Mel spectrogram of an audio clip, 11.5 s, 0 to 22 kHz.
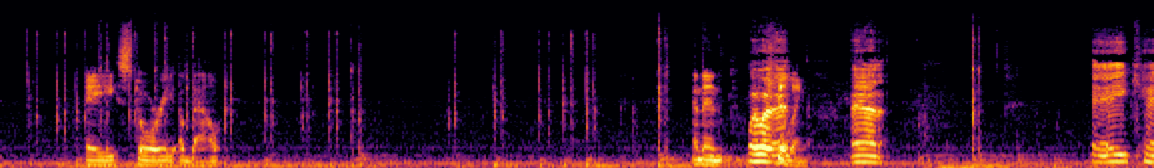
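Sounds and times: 
low steady hum: 0:00.0 - 0:11.5
typing a prompt on a computer keyboard: 0:00.2 - 0:03.7, 0:04.4 - 0:06.0, 0:09.7 - 0:10.0
speech: 0:00.8 - 0:02.4, 0:07.0 - 0:08.9, 0:10.9 - 0:11.5.

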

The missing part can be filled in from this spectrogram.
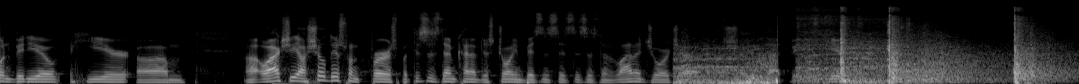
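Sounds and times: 
speech: 0:00.0 - 0:08.9
firework going off during street unrest: 0:08.6 - 0:10.7.

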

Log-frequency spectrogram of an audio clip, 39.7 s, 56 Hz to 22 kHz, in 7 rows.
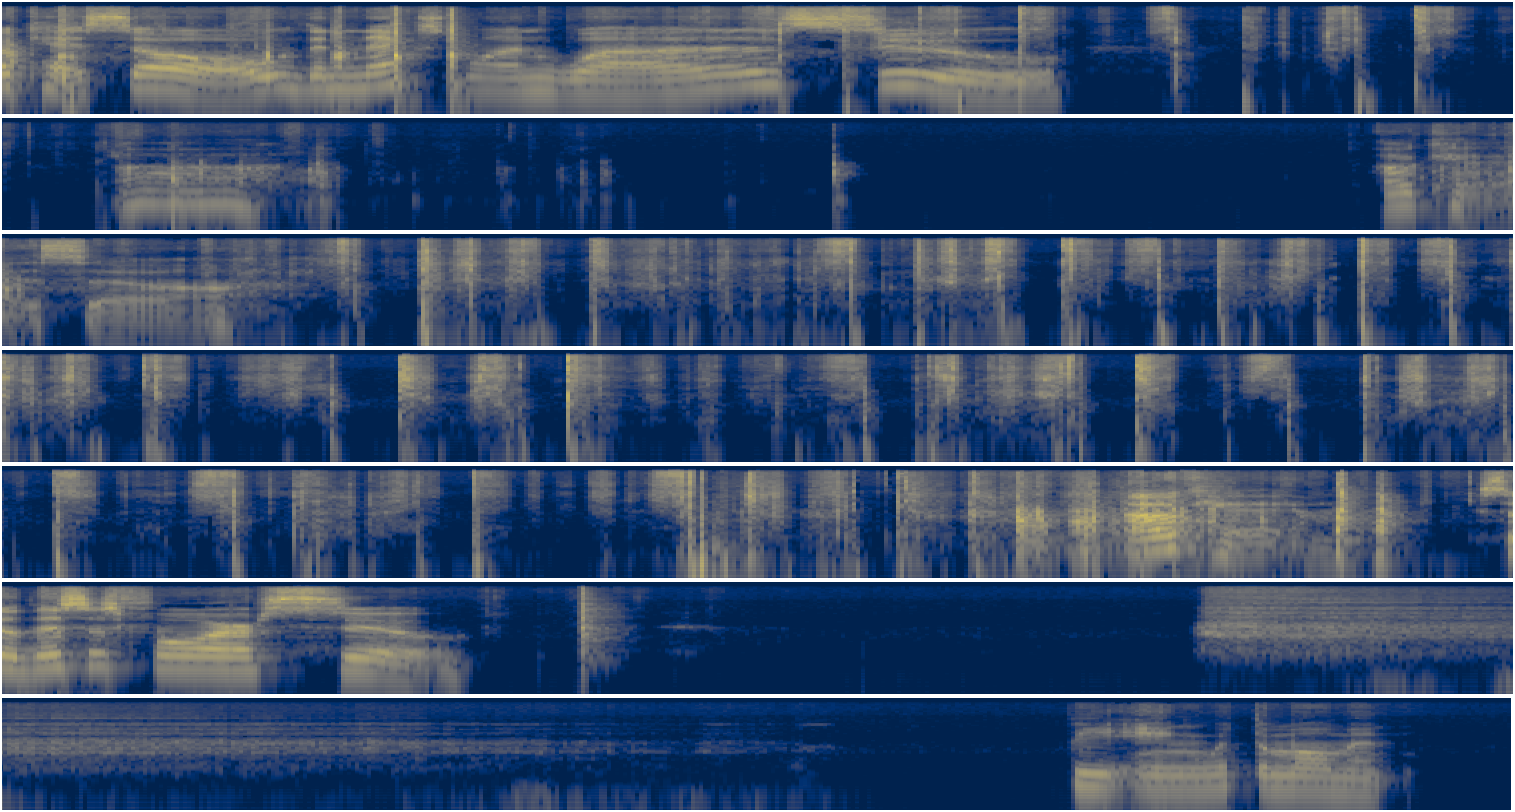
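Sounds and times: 
deck of dragon oracle cards being shuffled and handled: 0:00.0 - 0:01.8, 0:02.6 - 0:05.9, 0:12.1 - 0:28.0
speech: 0:00.0 - 0:04.5, 0:06.1 - 0:07.0, 0:10.8 - 0:12.7, 0:26.9 - 0:30.2, 0:38.0 - 0:39.3.

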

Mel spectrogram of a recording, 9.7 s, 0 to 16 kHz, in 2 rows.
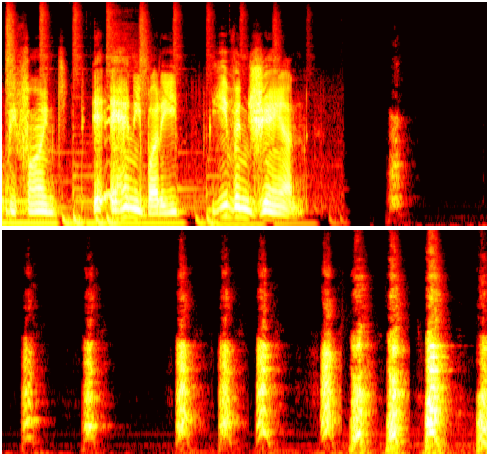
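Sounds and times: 
speech: 0:00.0 - 0:03.1
male dog barking: 0:05.0 - 0:06.0, 0:06.6 - 0:09.6.

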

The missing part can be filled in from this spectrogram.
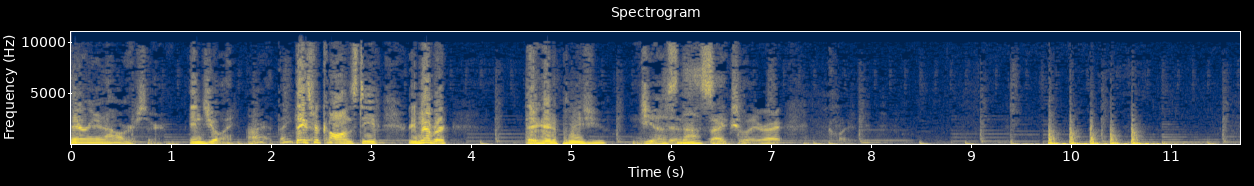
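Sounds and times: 
speech: 0:00.0 - 0:08.0
knocking on a door: 0:09.7 - 0:11.0.

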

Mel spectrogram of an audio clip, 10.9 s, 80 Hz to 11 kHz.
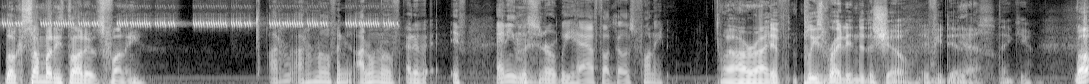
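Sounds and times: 
speech: 0:00.0 - 0:01.6, 0:02.7 - 0:10.8
cricket chirping: 0:00.0 - 0:04.1.

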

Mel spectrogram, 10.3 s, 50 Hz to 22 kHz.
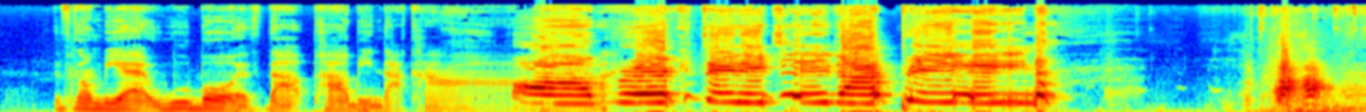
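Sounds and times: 
speech: 0:00.4 - 0:08.0, 0:09.5 - 0:10.1
dog barking: 0:09.5 - 0:10.2.

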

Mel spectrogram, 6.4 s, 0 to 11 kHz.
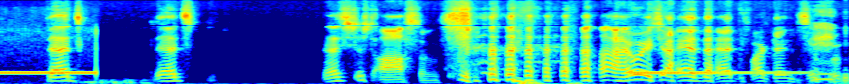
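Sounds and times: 
outgoing phone call electronic ringing tone: 0:00.0 - 0:00.8, 0:04.8 - 0:06.1
speech: 0:00.4 - 0:01.6, 0:02.4 - 0:06.3
laughter: 0:03.4 - 0:06.3.

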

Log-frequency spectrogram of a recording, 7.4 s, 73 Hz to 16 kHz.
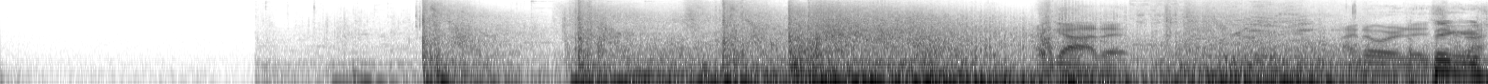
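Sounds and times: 
video game shotgun firing: 0:02.1 - 0:06.2
video game rumbling explosions: 0:02.1 - 0:07.2
speech: 0:05.3 - 0:05.8, 0:06.7 - 0:07.4.

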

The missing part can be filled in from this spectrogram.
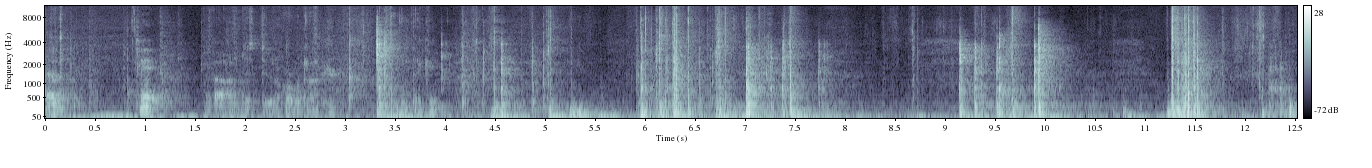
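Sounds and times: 
game cards being shuffled: 0:00.0 - 0:10.0, 0:11.2 - 0:12.5
speech: 0:00.9 - 0:01.3.

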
